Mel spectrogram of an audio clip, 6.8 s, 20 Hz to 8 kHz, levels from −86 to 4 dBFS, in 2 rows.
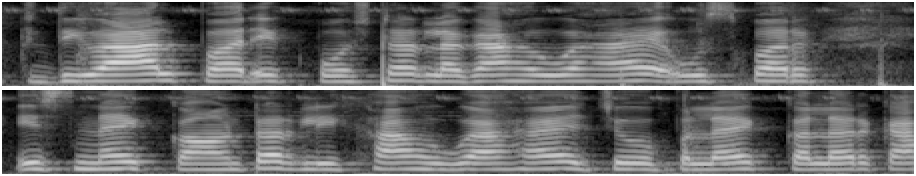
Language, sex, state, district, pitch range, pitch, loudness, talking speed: Hindi, female, Jharkhand, Garhwa, 205-220 Hz, 215 Hz, -19 LUFS, 165 wpm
